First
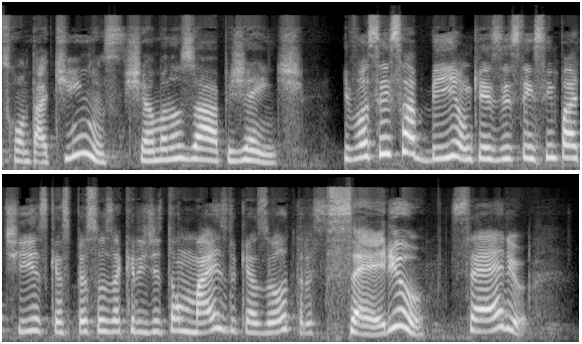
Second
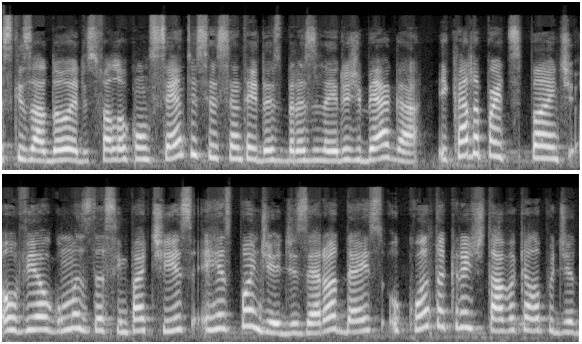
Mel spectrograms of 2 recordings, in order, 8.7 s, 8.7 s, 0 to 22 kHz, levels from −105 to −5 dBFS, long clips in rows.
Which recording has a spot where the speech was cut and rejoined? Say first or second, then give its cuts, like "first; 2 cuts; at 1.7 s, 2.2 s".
second; 1 cut; at 3.2 s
